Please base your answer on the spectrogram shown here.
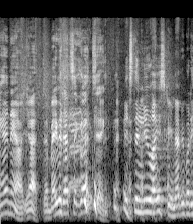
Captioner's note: laughs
